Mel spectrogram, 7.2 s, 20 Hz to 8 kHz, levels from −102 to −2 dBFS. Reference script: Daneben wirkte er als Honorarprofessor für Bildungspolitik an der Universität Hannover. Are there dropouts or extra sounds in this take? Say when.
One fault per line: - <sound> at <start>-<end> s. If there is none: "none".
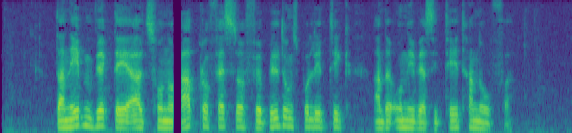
- dropout at 2.2-2.3 s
